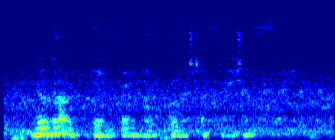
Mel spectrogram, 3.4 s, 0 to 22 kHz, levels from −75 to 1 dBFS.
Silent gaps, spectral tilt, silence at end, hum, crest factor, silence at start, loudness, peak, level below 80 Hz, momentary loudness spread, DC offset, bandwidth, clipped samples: none; -7.5 dB/octave; 0 s; none; 18 dB; 0.05 s; -36 LUFS; -18 dBFS; -56 dBFS; 17 LU; under 0.1%; 12.5 kHz; under 0.1%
